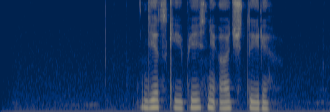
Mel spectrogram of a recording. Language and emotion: Russian, neutral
